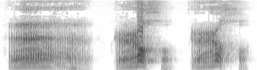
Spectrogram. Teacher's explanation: quando o R começa uma palavra, a pronúncia é sempre vibrante, com R vibrante. Então você vai sempre falar assim: R, com a língua tocando os dentes superiores muito rapidamente.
